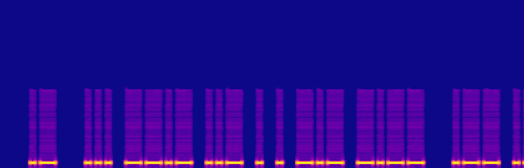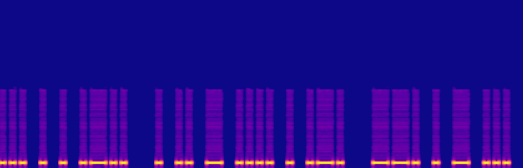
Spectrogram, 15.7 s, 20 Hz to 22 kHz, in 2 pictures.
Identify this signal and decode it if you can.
Morse code, heard as a keyed tone, about 16 wpm, 800 Hz. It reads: A SQUEEKY WHEEL EITHER GETS
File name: Sayings / Chuckles / Squeaky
